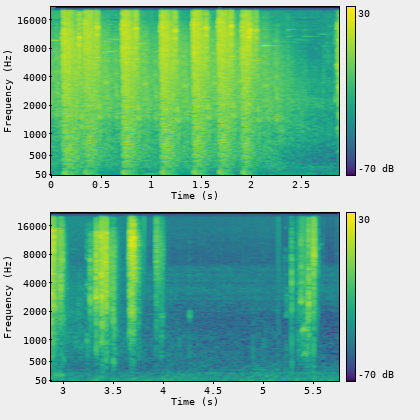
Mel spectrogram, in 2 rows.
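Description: A modded MK18 rifle fires in BONELAB, with a rapid burst of about eight sharp, loud shots over two seconds. A few scattered single shots and short double taps follow after a brief pause, with no talking.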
